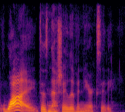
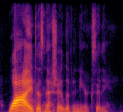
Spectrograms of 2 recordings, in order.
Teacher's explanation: you can very clearly hear my voice go down at the end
